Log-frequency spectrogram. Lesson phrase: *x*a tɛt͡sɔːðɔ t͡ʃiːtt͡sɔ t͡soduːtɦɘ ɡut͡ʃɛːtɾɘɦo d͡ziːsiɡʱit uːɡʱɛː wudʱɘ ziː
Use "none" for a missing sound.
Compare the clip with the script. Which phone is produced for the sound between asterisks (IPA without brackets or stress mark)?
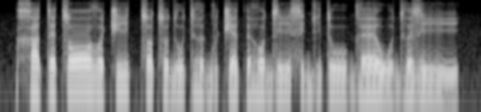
x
